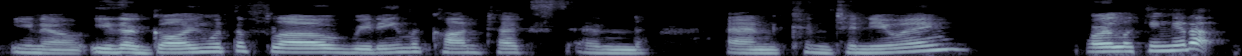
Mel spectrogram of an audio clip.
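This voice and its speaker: Woman novelist guest, Korean as first language, earnest and chatty, lowish voice, dry close sound. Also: expressive, moderate pace, no echo. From New York, United States. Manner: earnest, with many "you know" fillers. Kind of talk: casual interview conversation.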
